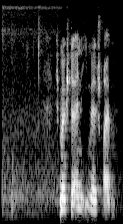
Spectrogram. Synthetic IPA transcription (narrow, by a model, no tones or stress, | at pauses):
ʔɪçmœçtəʔa̰ɪnəʔiːmeːlʃʁ̥a̰ɪbm̩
